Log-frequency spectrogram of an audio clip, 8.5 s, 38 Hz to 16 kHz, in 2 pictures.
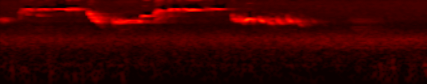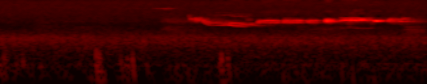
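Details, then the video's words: European robin giving its evening song at 21:25 on 28 April 2022, in the last sunlight before dark on Tallrotsgatan, Haga: thin, high warbled phrases with sliding whistles and trills, in two bursts, over low rumble. "Rödhake sjunger"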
